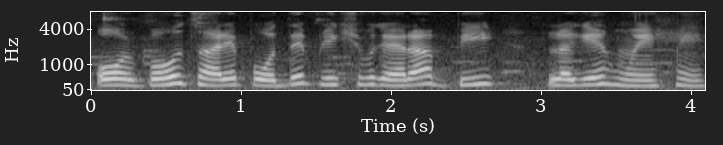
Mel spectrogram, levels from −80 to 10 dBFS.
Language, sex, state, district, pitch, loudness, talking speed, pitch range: Hindi, female, Punjab, Pathankot, 235 Hz, -15 LUFS, 160 wpm, 220-255 Hz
